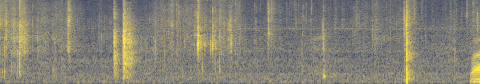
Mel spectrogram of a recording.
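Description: Green plastic wrap crinkling and tearing in irregular crackles as it is pulled off a part by hand, with one sharp tap about five seconds in as a folding knife is set down on the bench.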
